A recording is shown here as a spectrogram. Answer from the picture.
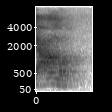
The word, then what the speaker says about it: Amr: Lorsqu'il n'y a pas les voyelles, on ne sait pas La différence entre Omar et Amr, ça s'écrit de la même manière. Aïn, Mim, Ra. Donc, les Arabes, depuis très longtemps, pour différencier les deux noms, après Amr, ils mettent un waw. Mais le waw, on ne le lit pas.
